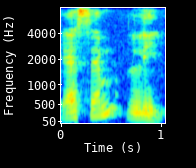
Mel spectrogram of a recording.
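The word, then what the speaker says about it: assembly: কিন্তু উচ্চারণ করার সময় তোমাকে এই বিটা উচ্চারণ করা যাবে না। কারণ কি? কারণ হচ্ছে এম আর বি যদি একসাথে থাকে তাহলে বি এর উচ্চারণ হয় না। এজন্য আমরা বলি এসেমবলি। এসেমলি কখনো বি উচ্চারণ করবা না।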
